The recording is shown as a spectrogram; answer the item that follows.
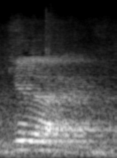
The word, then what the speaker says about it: Gilai: 7, and it's pronounced Gilai. Gilai. So just if you want to take a little pencil and draw an eye there, either like the an eye on a face or just the letter I.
